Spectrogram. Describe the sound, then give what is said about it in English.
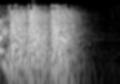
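A rapid burst of gunshots in a shootout between vigilantes and a gang blurs into a loud, harsh volley for about a second, then trails off into a fading echo. “Now, we must have got him, Hank.”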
